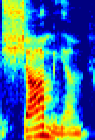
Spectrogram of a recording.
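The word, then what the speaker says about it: שמים: it has four characters the sean right here which makes the sh sound the mom which makes the m sound and then the yard to get the y sound and then the extra mom to get the other m sound so the double m so when you put it together you get shamim shamayam the next word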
